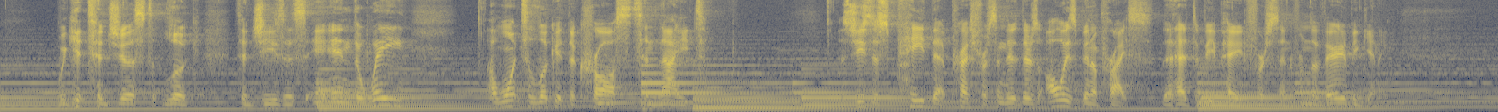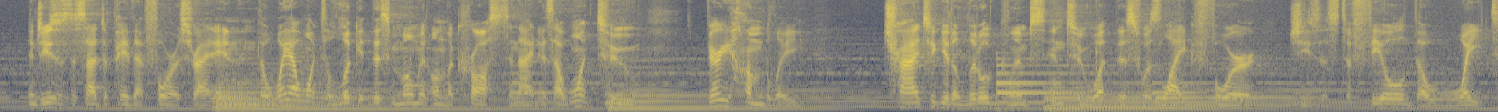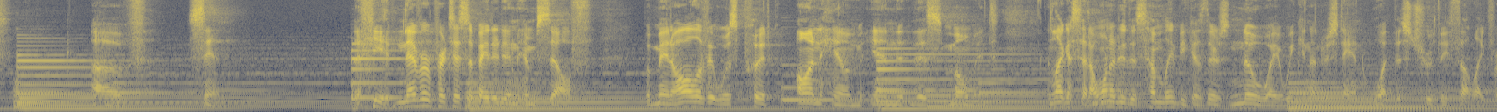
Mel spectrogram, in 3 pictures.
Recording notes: Recorded live at Long Hollow Church on April 4, 2023.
